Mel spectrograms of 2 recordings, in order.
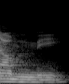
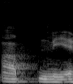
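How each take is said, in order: First: The middle consonant is an m sound. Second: The middle consonant is a p sound. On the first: The speaker calls it wrong. "এখন আপনি বলতেছেন যে আমনি" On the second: The speaker calls it right. "প সারিয়া প, আপ, আপ দন্ত্য ন রসিকার নি, আপনি"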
